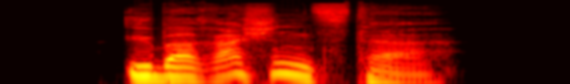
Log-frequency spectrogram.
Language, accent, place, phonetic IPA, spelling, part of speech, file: German, Germany, Berlin, [yːbɐˈʁaʃn̩t͡stɐ], überraschendster, adjective, De-überraschendster.ogg
- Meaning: inflection of überraschend: 1. strong/mixed nominative masculine singular superlative degree 2. strong genitive/dative feminine singular superlative degree 3. strong genitive plural superlative degree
